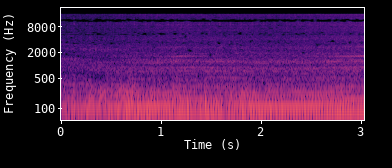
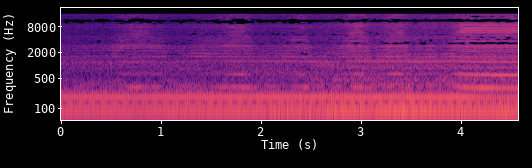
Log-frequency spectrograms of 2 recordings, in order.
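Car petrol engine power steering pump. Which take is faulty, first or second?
second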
